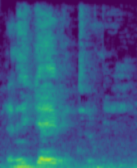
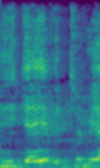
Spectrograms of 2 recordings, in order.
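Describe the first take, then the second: First: Said in the usual way. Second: "gave" lifted high with a rising tune; stress on gave. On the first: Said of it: "And I mean, he gave it to me". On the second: Shown as a demonstration. Telling how the cashier just gave him the drink, stress on "gave". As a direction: lean hard on "gave", amazed. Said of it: "And I mean".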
